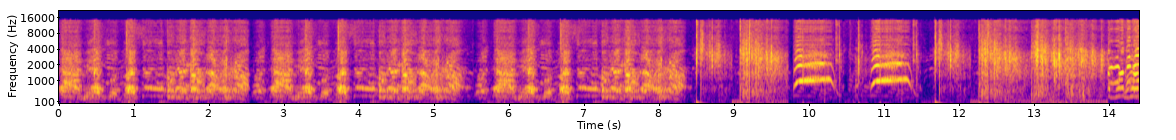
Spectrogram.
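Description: impact, gunfire

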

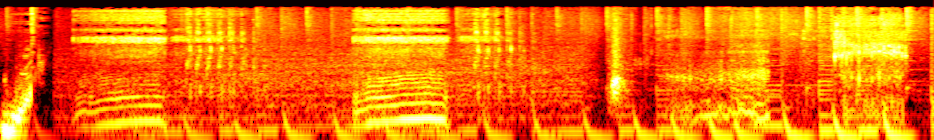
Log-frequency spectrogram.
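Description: animal, dog snoring

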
